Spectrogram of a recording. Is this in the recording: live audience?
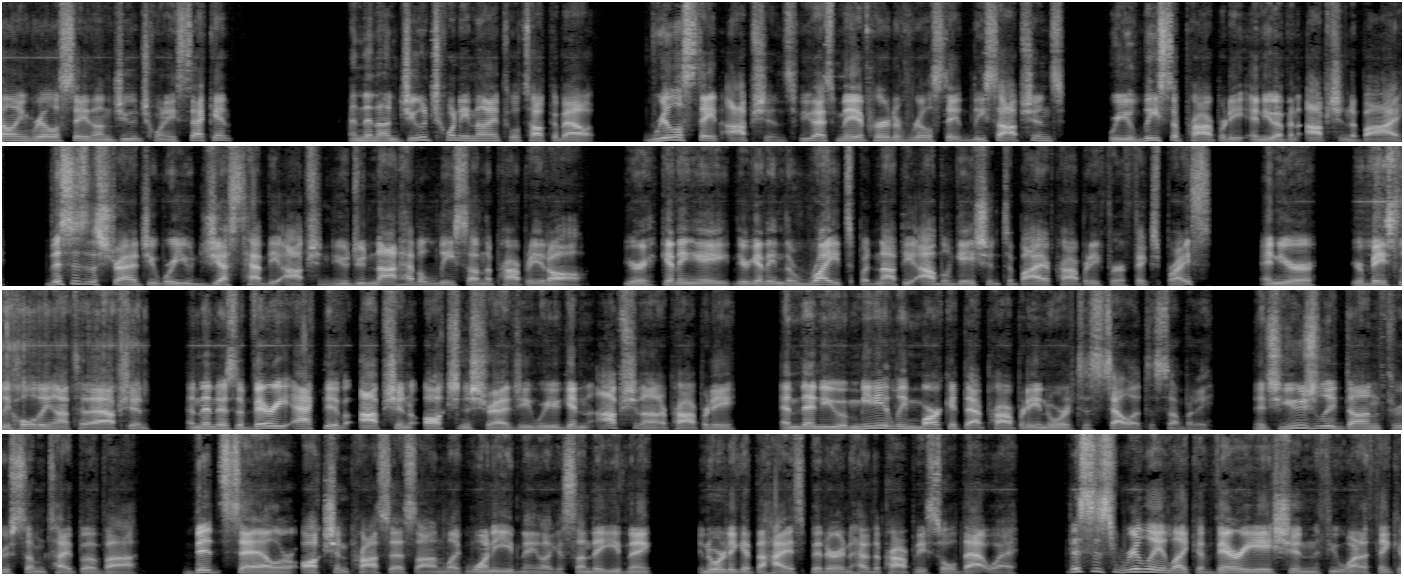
yes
